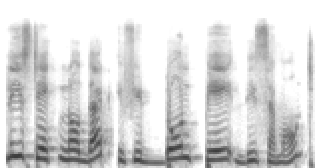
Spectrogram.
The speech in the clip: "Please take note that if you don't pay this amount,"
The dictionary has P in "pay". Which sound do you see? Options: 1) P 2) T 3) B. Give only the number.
1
